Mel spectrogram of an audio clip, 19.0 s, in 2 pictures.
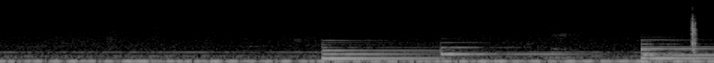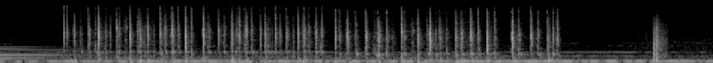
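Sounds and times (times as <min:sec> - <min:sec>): fast typing on keyboard: 0:10.4 - 0:17.0.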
